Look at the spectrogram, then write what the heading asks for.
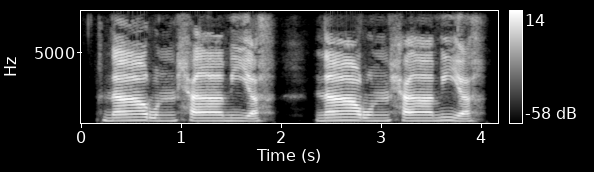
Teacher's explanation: حامیہ میں شروع میں ہا بڑی ہے تو اس لیے حلق سے ادا کریں گے اور لاسٹ میں ہا ساکن کی آواز کو ہم حلق سے ادا نہیں کرتے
